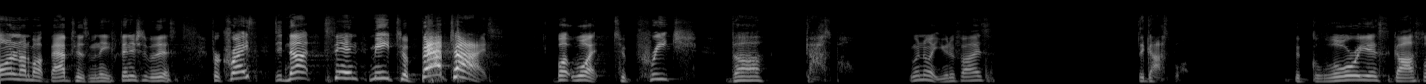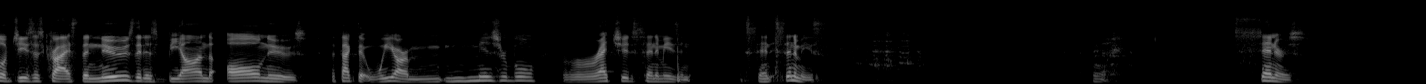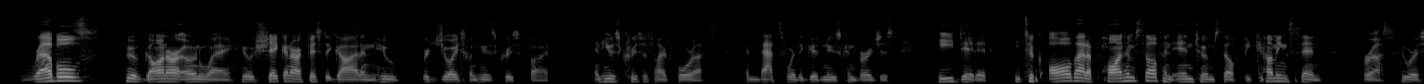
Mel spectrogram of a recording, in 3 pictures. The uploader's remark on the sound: at Sojourn Galleria Church on Sunday, April 8, 2018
